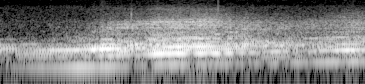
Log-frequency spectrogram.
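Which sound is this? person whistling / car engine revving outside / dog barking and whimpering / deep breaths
car engine revving outside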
